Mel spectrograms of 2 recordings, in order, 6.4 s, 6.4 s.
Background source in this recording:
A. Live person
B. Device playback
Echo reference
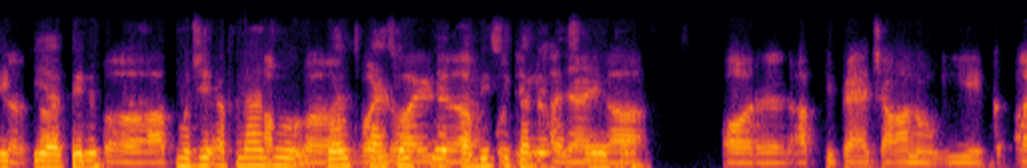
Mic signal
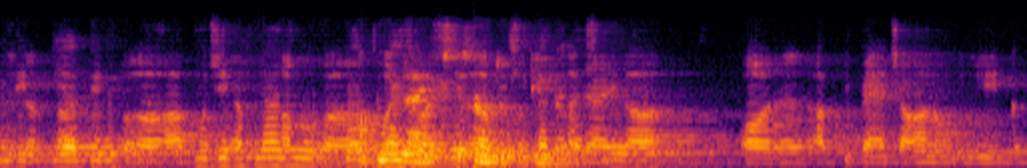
B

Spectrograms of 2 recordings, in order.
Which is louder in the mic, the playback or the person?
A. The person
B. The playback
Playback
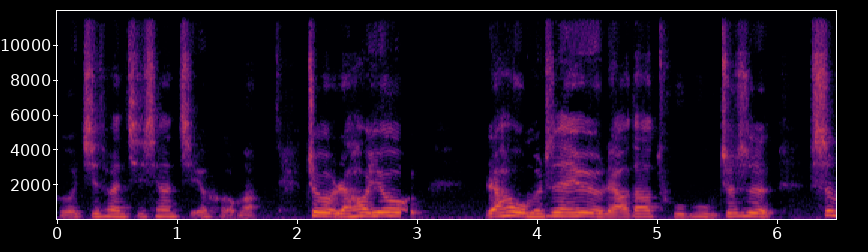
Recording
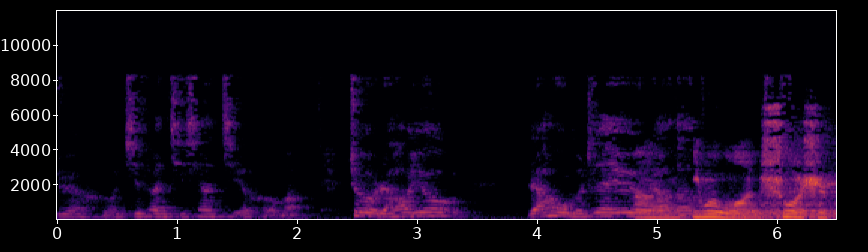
A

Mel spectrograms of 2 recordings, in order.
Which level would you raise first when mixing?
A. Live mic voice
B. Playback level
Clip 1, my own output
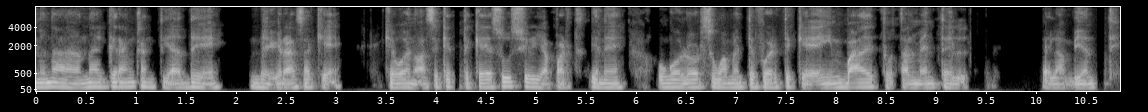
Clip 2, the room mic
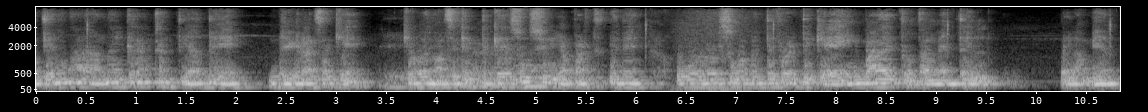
A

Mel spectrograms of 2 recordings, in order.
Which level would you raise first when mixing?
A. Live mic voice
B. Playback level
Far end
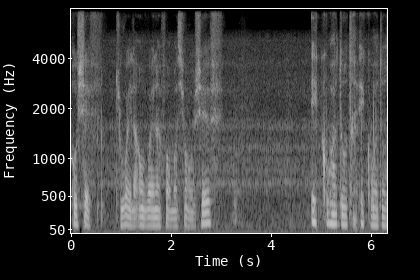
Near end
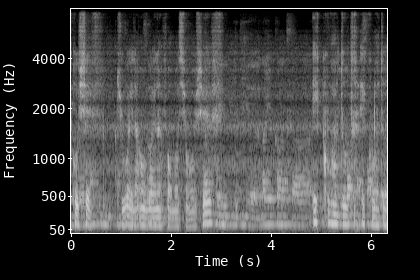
A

